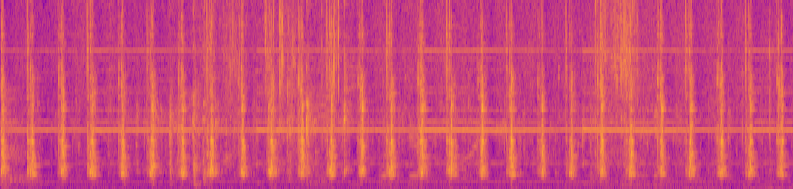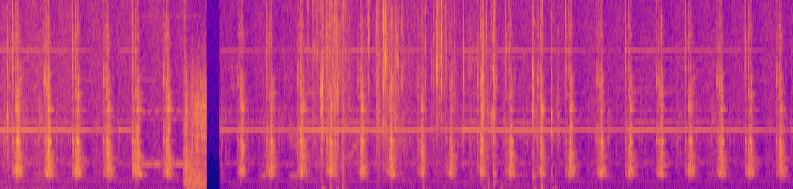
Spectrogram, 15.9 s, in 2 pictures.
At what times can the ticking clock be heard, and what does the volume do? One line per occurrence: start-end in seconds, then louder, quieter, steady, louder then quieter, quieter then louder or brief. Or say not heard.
0.0-15.8 quieter.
